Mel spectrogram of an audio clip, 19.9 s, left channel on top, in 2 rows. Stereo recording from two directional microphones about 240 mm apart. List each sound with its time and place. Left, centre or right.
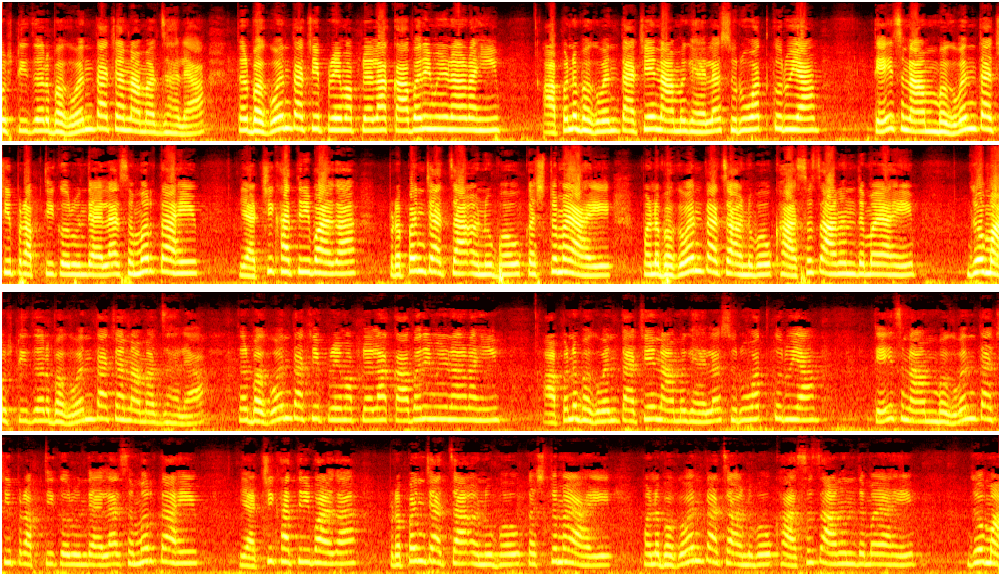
0.0 s a woman's voice: left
